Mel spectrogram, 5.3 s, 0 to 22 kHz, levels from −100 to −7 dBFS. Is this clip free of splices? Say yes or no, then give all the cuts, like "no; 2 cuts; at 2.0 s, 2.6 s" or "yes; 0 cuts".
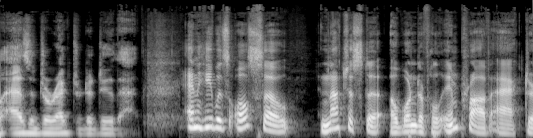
yes; 0 cuts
